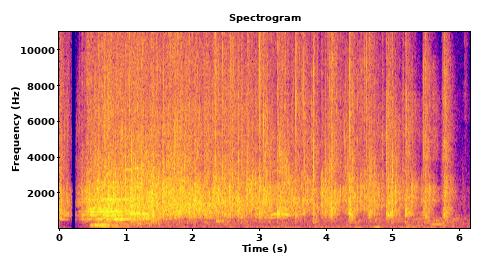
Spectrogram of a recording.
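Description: Audience applauding, starting suddenly at full strength and slowly dying away until it stops near the end.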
